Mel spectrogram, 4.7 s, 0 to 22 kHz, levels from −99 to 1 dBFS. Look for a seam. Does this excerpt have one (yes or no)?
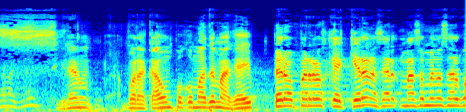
yes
